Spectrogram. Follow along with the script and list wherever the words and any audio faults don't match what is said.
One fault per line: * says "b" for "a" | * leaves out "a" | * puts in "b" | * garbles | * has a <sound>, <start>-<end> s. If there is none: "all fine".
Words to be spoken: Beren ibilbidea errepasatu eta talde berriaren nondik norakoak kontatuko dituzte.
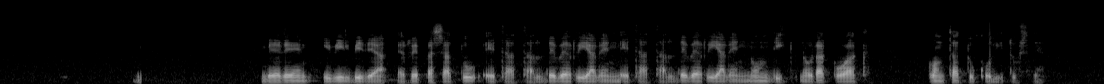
* puts in "eta talde berriaren"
